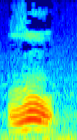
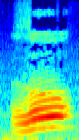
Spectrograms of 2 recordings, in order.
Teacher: Huruf zo yang berharokat dhammah, maka kita ucapkan di rahang tebal. Zu. Sedangkan zai berharokat dhammah, kita ucapkan dari rahang tipis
